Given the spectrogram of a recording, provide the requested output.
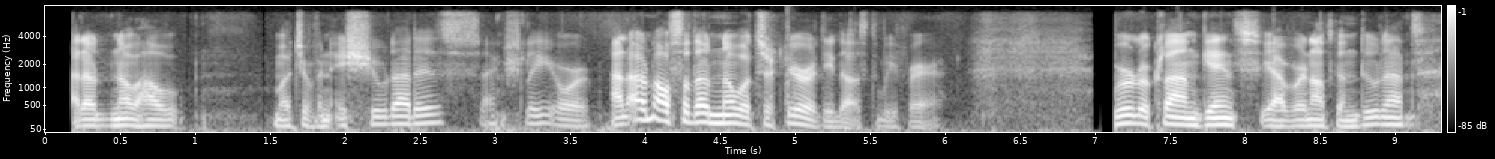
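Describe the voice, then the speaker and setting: Speaking at a fairly quick pace, a man with a medium pitch uses lively intonation and big swings in loudness. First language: not English. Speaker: video game streamer. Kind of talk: live gameplay stream commentary. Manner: casual, hesitant with fillers.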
